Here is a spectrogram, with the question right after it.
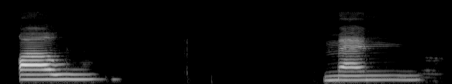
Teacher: Qaf is heavy and this waw is lean. When you are attaching fatha with waw, you are making it soft. Qaw man sifa is tawassut and hukmuhu idhar.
